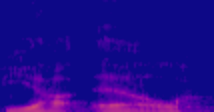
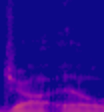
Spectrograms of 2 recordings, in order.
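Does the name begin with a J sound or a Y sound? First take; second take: Y sound; J sound. First: The name begins with a Y sound. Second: The name begins with a J sound. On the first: This is the original Hebrew form. "my Hebrew speakers, it's Yael" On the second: This is the English form. "you can say like jail or Jael"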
